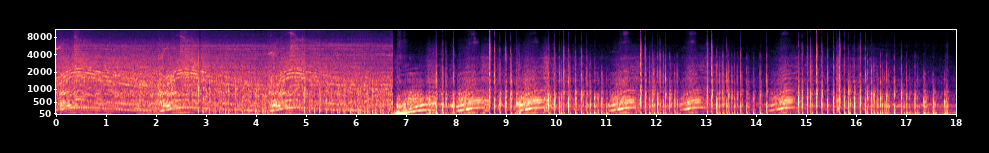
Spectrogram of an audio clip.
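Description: BMW 335i's N55 turbocharged 3.0-litre straight-six, fitted with an MST Performance intake, revved in repeated short blips while parked. The first few blips come about two seconds apart. About seven seconds in, the sound cuts to the tailpipes, where quicker blips come about every second and a half with sharp crackling between them.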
